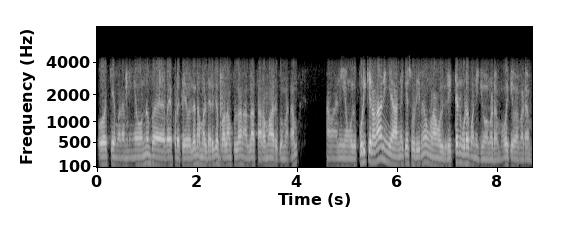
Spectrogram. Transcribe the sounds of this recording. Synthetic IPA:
oːkeːmɛːɽɐmniːŋɡɐɔnːɯpʋɐjɐpːɐɽɐt̪eːʋɐlɐnɐmːɐɭːɐɪɾɯk̬ːɯbɐlɐmfɯɭːãːnɐlːãːt̪ɐɾɐmaːɪɾɯkːɯmɛːɽɐm | nɐmːɐniːŋɡɐʊŋɡɐɭɯkːɯpʊɽɪkːɐlɐnaːniːŋɡɐːnːɛk̬ːesɔlːɪɾɯŋɡɐʊŋɡɐɭaɐʋʊŋɡɐɭɯkːɯɾɪʈːɐnkuːɽɐpɐɳːɪk̬ʲːɯʋõːmɛːɽɐmoːkeːʋaːmɛːɽɐm

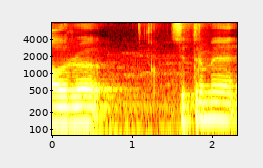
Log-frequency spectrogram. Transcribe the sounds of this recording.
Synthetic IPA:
ɔːɾ | t͡ʃɪt̪ɾəmẽ

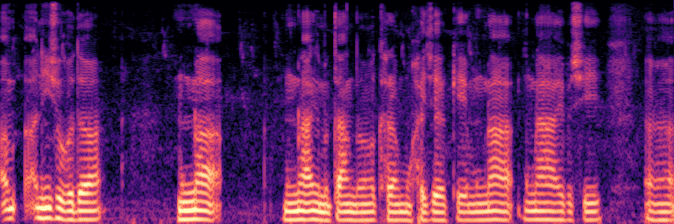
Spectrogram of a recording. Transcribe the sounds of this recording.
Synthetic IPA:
ɐ̰nis̬ubɐdɐ | muŋna | muŋnaɡimɐtaŋdɐkʰɐɾɐmɐmuŋhajzɐɾɐkʰːemuŋnamuŋnahhajbɐsi

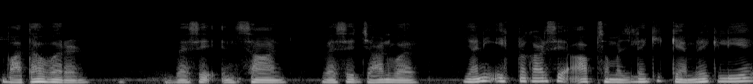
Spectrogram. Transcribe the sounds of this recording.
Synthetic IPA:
ʋaːt̪aːʋəɾəɳ | ʋɛːseʔɪnsaːn | ʋɛːsed͡ʒaːnʋəɾ | jaːniʔeːk̚pɾɐkaːɾseʔa̰ːpsɐməd͡ʒʱlẽkikɛːmɾekelie

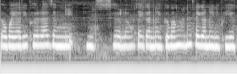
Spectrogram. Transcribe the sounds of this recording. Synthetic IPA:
lawbajaɾipʰɯɾazɯŋni | n | sɯlawzajɡanajkɯbaŋːanɯzajɡanajnɯpʰɯjɯ

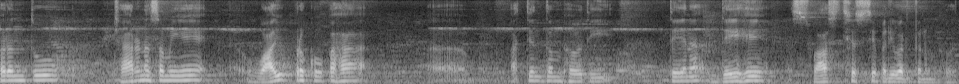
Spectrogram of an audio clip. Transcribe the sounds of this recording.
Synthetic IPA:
pɐɾɐnt̪u | t͡ʃaːɾɐɳɐsɐmɐjeː | ʋaːjupɾɐkɔːpɐɦɐ | ɐ̰t̪jɐnt̪ɐmbʱɐʋɐt̪it̪eːnɐd̪eːɦeː | sʋaːst̪ʰjɐsjɐpɐɾiʋɐɾt̪ɐnɐmbʱɐʋɐt̪i̥

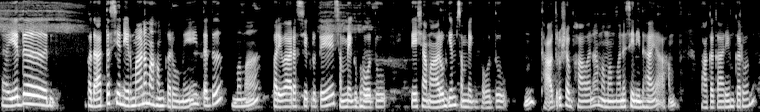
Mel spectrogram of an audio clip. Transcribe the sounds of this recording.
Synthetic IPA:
jed̪ | pɐd̪aːɾt̪ɐsjɐniɾmaːɳɐmɐɦɐmkɐɾoːmeːt̪ɐt̪mɐmɐpɐɾiʋaːɾɐsjɐkɾut̪eːsɐmjɐɡʱbʱɐʋɐt̪u | t̪eːʃaːmaːɾoːɡjɐmsɐmjɐk̚bʱɐʋɐt̪u | t̪ʰa̰ːt̪ɾuʂɐbʱaːʋɐnɐmɐmɐmɐnɐsinid̪ʱaːjɐ̰ɐ̰hɐm | paːkɐkaːɾjɐmkɐɾoːme

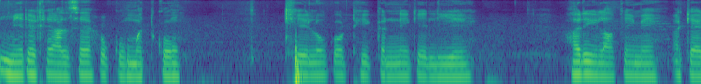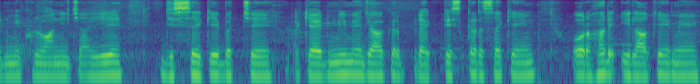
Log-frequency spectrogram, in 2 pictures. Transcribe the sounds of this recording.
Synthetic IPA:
meːɾexjaːlsehʊkuːmət̪ko | kʰeːlõkoʈʰiːkːɐɾnekelie | hɐɾɪlaːqemẽɐkɛːɖmikʰʊlʋaːnit͡ʃaːɦied͡ʒɪsːekebɐtːʃeɐ̰kɛːɖmimẽd͡ʒaːkəɾpɾɛːk̚ʈɪskɐɾsɐkẽ | ɔːɾɦɐɾɪlaːqemẽ

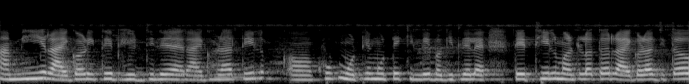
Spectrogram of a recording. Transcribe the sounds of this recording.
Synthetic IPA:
am̤iːɾajɡəɭit̪ʰebʱeʈ̚d̪ileajeɾajɡʱəɭat̪iːl | kʰuːpmoʈʰemoʈʰekilːebəɡʱit̪leleaj | t̪et̪ʰiːlm̤əʈlət̪əɾːajɡəɭat̪̚d͡ʑit̪ʰə

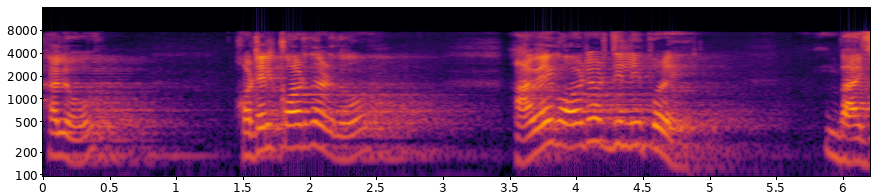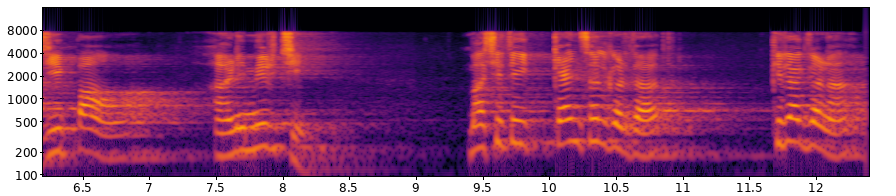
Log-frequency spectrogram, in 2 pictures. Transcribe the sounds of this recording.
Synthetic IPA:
hɛlo | hɔʈelkɔɾnəɾno | ãʋekɔɾɖəɾd̪ilipuɭe | bʱad͡ʑipãw | añimiɾt͡ɕḭ | maɕit̪ikɛnsəlkəɾt̪at̪ | kit̪jak̚d͡zaɽ̃a

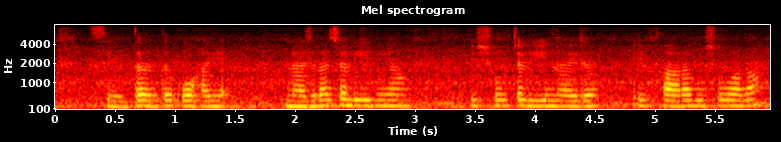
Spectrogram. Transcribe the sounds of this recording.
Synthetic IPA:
seːd̪əd̪koɦaːi | nəd͡ʒɾãːt͡ʃəliːd̪ɪjãː | ɪʃoːt͡ʃəliːnaːɪɾ | eːsaːɾaːɡʊʃoaːlaː

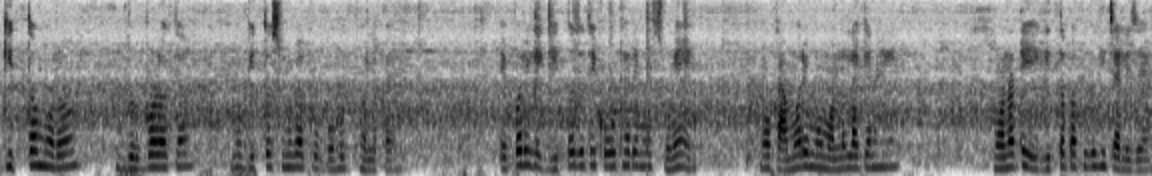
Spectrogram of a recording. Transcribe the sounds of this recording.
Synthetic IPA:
ɡit̪ɔmoɾɔ | d̪uɾbɔɭɔt̪amũɡit̪ɔsuɽ̃ibakubɔɦut̪̚bʱɔlɔpae | epɔɾikiɡit̪ɔd͡ʒod̪ikowʈʰaɾemũsuɽ̃e | mokamɔɾemũmɔnɔlaɡenaɦĩ | mɔnɔʈiɡit̪ɔpapʰikuɦĩt͡ʃalid͡ʒae

